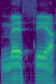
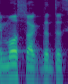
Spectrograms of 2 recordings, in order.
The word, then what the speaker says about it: Messiah: No, it's Messiah. You say Mossack.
